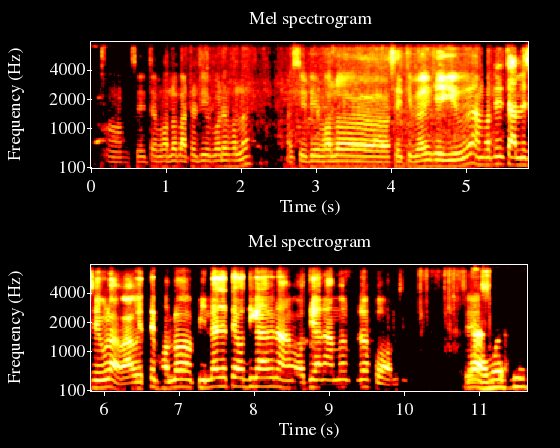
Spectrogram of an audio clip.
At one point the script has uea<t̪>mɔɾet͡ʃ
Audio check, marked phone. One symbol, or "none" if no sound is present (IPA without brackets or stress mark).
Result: none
